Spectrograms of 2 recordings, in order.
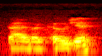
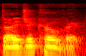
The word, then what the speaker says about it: Dijakovic: week, and yeah, it was him versus Dominic Divakovic. Is that how you pronounce that? Dijakovic.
